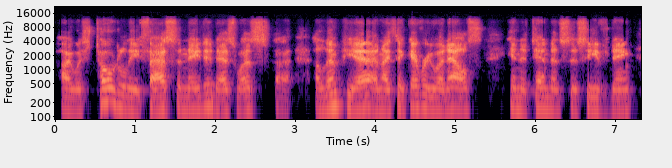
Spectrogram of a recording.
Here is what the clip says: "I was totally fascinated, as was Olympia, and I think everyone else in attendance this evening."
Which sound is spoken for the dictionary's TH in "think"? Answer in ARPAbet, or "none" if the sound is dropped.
TH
